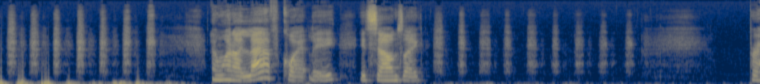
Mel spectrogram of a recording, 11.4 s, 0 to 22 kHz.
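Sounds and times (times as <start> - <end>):
person panting like a dog: 0.0 - 3.2, 6.4 - 10.7
speech: 3.5 - 6.7, 11.2 - 11.4.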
